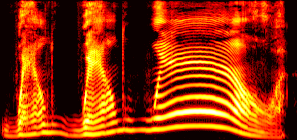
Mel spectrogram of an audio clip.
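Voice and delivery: long drawn-out words climbing very high; mocking drawl. A narrator's reading. Bully sauntering over to his victim, drawling. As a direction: drawl it with rising, gloating relish. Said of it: "drawled Snotlout".

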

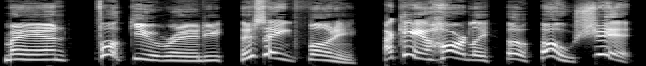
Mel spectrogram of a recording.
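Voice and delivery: high-pitched protest climbing into alarm; rising indignant complaint; annoyed, then alarmed. Acted. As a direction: grumble at a friend, then panic as balance goes. Denise protests laughter, starts toppling.

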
